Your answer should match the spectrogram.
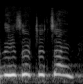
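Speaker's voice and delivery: very high, loud squeezed squeak; comically strangled falsetto complaint; can't breathe. Retold or imitated. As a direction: squeal it as if the jeans are crushing you. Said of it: "I could not breathe. They were so tight".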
